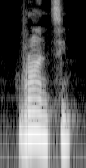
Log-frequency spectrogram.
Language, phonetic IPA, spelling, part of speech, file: Ukrainian, [ˈwranʲt͡sʲi], вранці, adverb, Uk-вранці.ogg
- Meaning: in the morning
